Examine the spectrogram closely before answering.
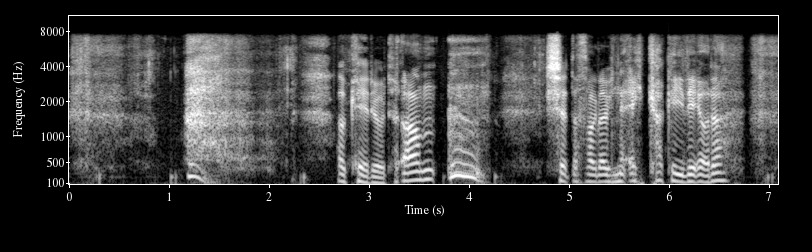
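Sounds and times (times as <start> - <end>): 
person breathing heavily out of breath after running from a dog: 0.0 - 3.1, 3.8 - 4.8, 6.5 - 7.0
wind in a forest: 0.0 - 7.0
speech: 2.7 - 7.0.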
